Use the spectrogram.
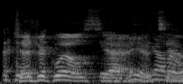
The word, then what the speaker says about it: Jedrick Wills: Jedrick Wills, Hey, I got it right. He got it right. Yeah, hey. that's it.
